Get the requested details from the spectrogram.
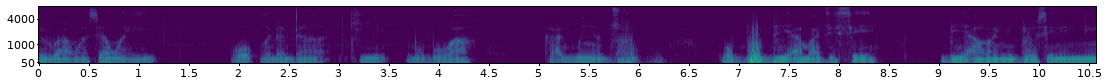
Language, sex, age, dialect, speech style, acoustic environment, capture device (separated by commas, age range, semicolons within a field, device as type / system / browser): Yoruba, male, 25-34, Nigeria - Lagos Yoruba, happy; excited, nature; silence, mobile / Linux / Chrome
